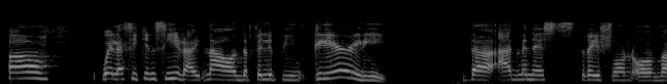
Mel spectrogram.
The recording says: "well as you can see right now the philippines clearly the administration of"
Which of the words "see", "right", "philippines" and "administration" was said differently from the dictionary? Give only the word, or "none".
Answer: philippines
